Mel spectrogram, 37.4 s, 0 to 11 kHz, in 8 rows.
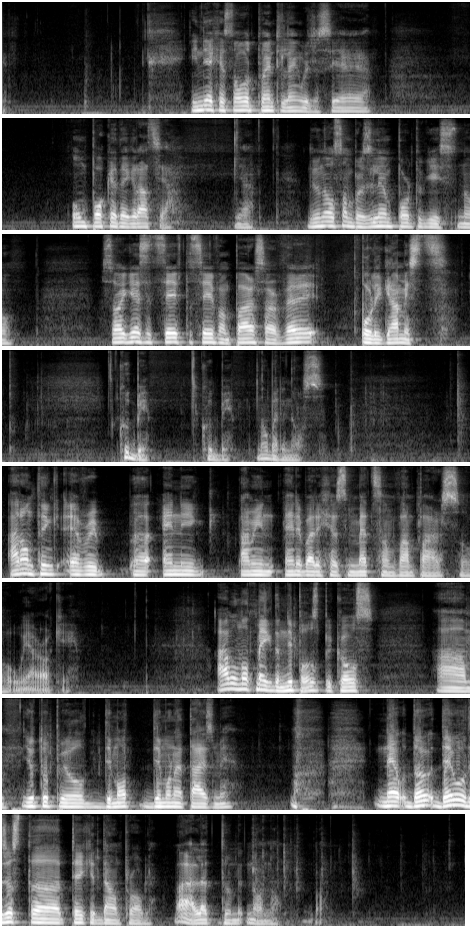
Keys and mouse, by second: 13.7-20.3 alt+right drag, 15.8 alt+q, 17.5 6, 21.4-22.4 ctrl+alt+drag, 22.4 1, 22.7-26.7 ctrl+drag, 26.7-37.3 alt+right drag, 28.3 p, 28.5 [, 28.7 [, 33.5 1, 35.2 ctrl+z.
